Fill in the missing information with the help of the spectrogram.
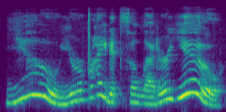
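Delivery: usual speaking voice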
